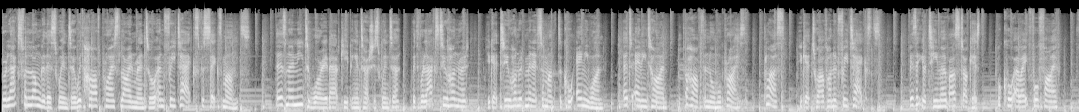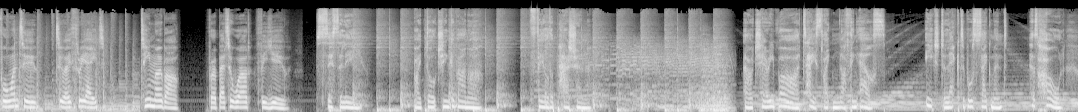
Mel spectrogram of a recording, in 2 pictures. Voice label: Commercial Voice Reel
